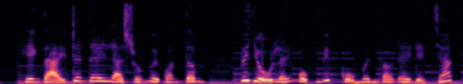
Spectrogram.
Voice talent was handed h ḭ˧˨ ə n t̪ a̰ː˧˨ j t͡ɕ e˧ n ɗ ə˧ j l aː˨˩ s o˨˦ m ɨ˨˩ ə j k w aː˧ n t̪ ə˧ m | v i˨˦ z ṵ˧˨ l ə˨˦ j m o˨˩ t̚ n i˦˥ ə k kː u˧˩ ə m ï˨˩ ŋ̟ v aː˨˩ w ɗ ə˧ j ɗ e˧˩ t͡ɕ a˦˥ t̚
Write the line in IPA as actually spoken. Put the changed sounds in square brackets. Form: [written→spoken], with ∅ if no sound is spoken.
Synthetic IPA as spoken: h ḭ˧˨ ə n t̪ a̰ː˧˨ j t͡ɕ e˧ n ɗ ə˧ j l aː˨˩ s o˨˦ [m→ŋ] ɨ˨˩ ə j k w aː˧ n t̪ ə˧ m | v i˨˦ z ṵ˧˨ l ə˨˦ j m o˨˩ t̚ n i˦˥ ə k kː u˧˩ ə m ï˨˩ ŋ̟ v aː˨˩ w ɗ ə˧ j ɗ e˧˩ t͡ɕ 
